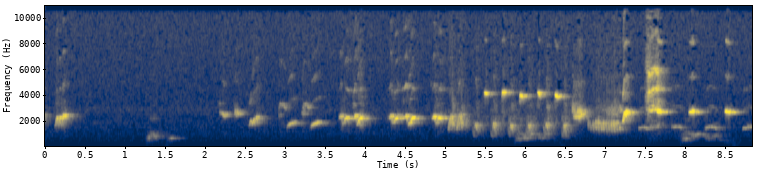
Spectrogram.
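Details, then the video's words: Bulgarian-bred canary from Varna performing nightingale-type song; varied phrases of slurred chirps, a rising series of high whistles, deep rolling notes and steadily repeated pure tones near the end. "Bülbül ötümlü kanarya , canary - Nightingale"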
